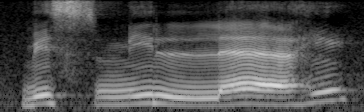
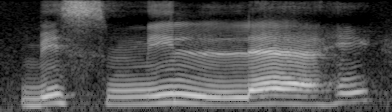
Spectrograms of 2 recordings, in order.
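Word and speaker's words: بسم الله: First letter has a sukoon, second letter has a fatha. So Bismillahi.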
